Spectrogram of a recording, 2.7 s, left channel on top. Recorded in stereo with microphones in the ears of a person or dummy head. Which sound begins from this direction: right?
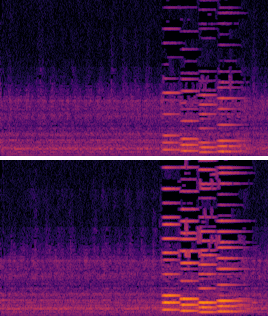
A ringtone, at 1.6 s.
